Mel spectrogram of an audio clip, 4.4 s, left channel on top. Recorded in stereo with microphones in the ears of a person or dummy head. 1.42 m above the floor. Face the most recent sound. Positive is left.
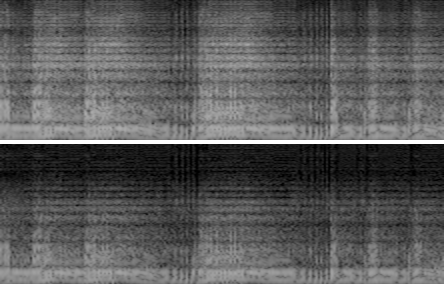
turn(degrees=80)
